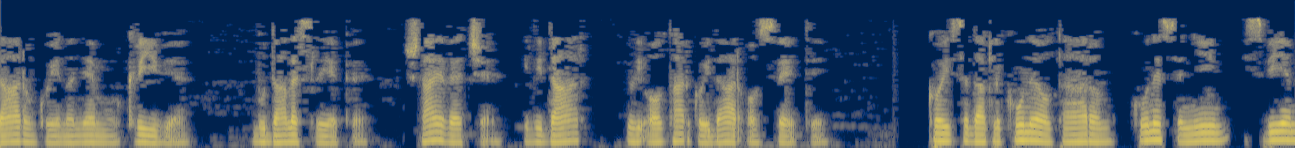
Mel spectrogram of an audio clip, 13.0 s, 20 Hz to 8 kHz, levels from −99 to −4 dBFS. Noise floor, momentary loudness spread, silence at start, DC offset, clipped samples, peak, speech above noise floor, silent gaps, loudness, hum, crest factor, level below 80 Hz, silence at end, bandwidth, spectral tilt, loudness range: -65 dBFS; 14 LU; 0 s; under 0.1%; under 0.1%; -8 dBFS; 41 dB; none; -25 LUFS; none; 16 dB; -46 dBFS; 0 s; 5.8 kHz; -10 dB/octave; 4 LU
